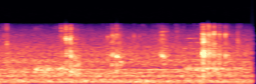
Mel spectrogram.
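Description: Someone bites into crispy-skinned Vietnamese roast pork, producing a few soft, crackly crunches close to the mic amid quiet room noise.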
